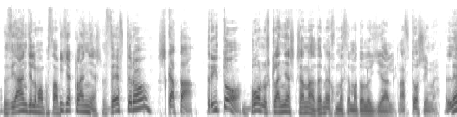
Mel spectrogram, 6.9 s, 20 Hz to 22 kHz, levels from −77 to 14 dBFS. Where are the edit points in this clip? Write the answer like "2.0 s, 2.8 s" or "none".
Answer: 0.9 s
